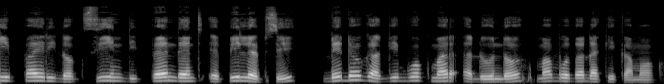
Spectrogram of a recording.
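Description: No technical faults can be heard anywhere in this speech recording. There is nothing to place on the timeline.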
